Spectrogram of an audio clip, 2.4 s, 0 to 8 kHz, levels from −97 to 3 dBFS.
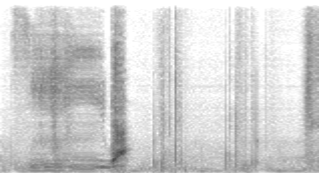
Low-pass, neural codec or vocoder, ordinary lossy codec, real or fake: none; codec, 16 kHz, 1 kbps, FreqCodec, larger model; none; fake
